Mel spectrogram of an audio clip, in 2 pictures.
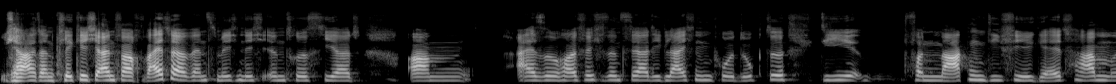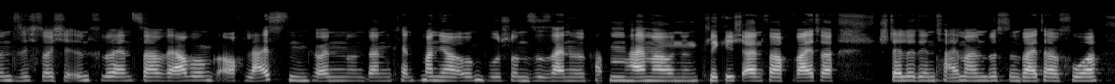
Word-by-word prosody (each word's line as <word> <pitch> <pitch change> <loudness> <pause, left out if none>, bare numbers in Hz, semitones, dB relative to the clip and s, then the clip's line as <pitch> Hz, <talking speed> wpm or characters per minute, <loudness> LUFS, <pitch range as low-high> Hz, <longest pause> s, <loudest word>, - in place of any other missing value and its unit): Ja, 170 +2 +8
dann 180 -1 +1
klicke 195 +3 +3
ich 205 - +6
einfach 195 -1 +7
weiter, 205 -4 +6
wenn's 195 +4 -5
mich 190 0 -5
nicht 190 -1 -6
interessiert. 185 -1 -5 0.5
Ähm, 180 +1 +1 0.5
also 190 0 -1
häufig 195 +2 -1
sind's 200 +1 -7
ja 195 -1 0
die 190 0 -9
gleichen 190 +2 -2
Produkte, 190 +3 -5 0.4
die 200 0 -4 0.5
von 190 -2 -4
Marken, 195 +5 +4
die 190 +1 -9
viel 185 -3 -5
Geld 170 +5 -5
haben 195 -1 +1
und 185 +1 -10
sich 180 +2 -12
solche 180 -1 -6
Influencer-Werbung 185 -1 -1
auch 175 0 -4
leisten 175 +1 -3
können 175 0 -5
und 175 -1 -16
dann 170 0 -4
kennt 175 0 -8
man 185 -2 0
ja 175 -2 +1
irgendwo 175 0 -8
schon 175 0 -9
so 175 +1 -10
seine 170 0 0
Pappenheimer 175 0 +2
und 170 - -9
dann 170 +1 -11
klicke 175 0 -1
ich 180 -1 -2
einfach 175 0 +3
weiter, 170 +1 +4 0.4
stelle 180 0 -2
den 180 0 -7
Timer 175 0 -2
'n 180 0 -7
bisschen 180 -1 -9
weiter 170 0 +2
vor 175 +1 0
180 Hz, 150 wpm, -23 LUFS, 175-190 Hz, 0.5 s, Ja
